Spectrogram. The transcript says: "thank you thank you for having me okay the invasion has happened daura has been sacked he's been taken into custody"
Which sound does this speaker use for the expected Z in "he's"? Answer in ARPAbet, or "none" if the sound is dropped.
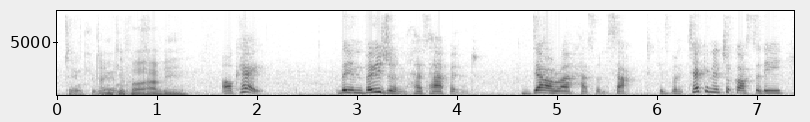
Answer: Z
